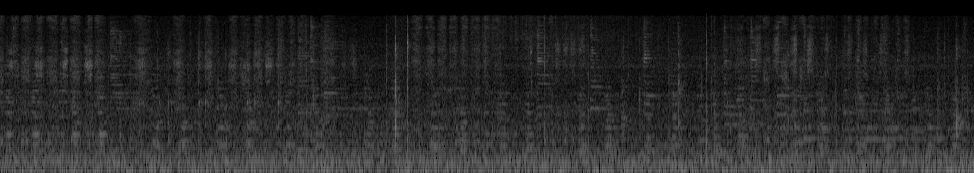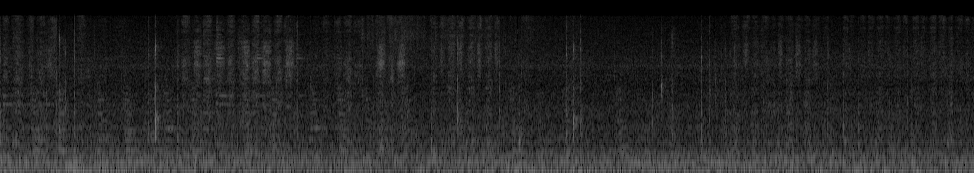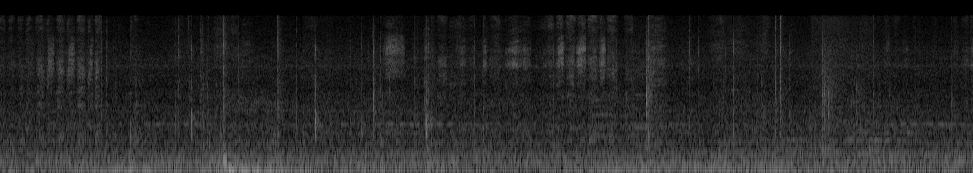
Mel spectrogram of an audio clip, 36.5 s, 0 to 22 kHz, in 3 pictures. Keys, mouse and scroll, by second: 0.3 ctrl+click, 1.7 click, 2.2 click, 2.6 click, 2.9 click, 4.1 middle click, 5.2 click, 6.9 click, 8.4 f, 9.2 click, 10.4 click, 10.6 click, 11.4 click, 12.3-12.8 ctrl+click, 12.7 ctrl+click, 13.2 middle click, 14.5 click, 14.7 click, 16.4 click, 17.0 click, 17.6 click, 18.1 click, 18.3 click, 18.8 middle click, 20.5 f, 21.4 click, 22.8 click, 23.0 click, 23.4 click, 23.7 click, 26.1 middle click, 27.4 middle click, 29.2 shift+middle click, 29.7 shift+middle click, 29.8 click, 30.2 click, 30.5 click, 30.7 click, 31.4 click, 32.5 middle click, 35.4 click, 36.4 click.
